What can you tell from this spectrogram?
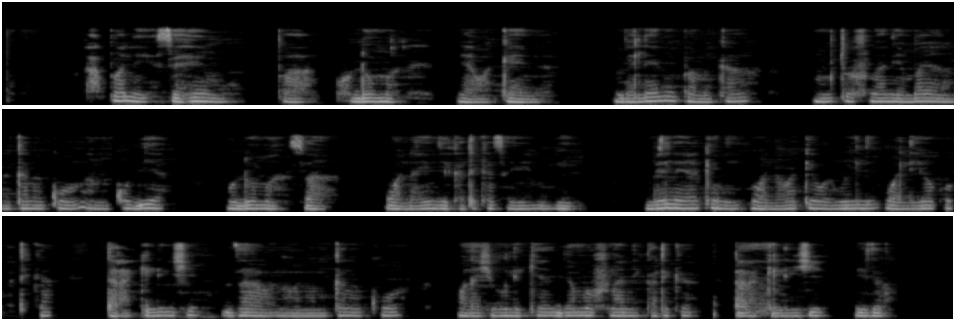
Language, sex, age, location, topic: Swahili, male, 25-35, Nakuru, government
